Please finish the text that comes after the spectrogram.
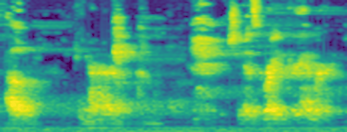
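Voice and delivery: whispered impressed aside. Retold or imitated. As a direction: whisper it admiringly. Guests whispering approval.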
